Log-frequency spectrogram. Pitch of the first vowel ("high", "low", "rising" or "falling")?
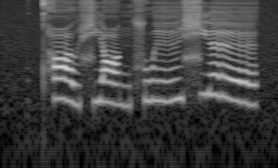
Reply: falling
